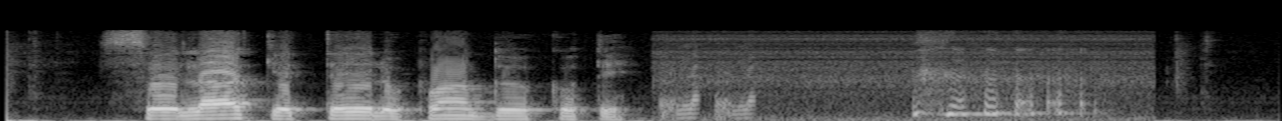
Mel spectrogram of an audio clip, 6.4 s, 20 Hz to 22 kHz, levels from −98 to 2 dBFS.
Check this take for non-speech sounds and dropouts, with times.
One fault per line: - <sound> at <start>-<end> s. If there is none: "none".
- laugh at 3.3-3.8 s
- laugh at 4.5-5.6 s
